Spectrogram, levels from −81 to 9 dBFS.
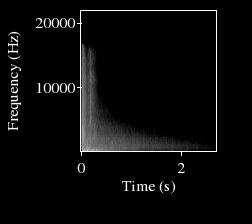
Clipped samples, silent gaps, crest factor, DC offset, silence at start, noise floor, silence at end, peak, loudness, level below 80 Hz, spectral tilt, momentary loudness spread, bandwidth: under 0.1%; none; 26 dB; under 0.1%; 0 s; -73 dBFS; 1.8 s; -6 dBFS; -30 LUFS; -38 dBFS; -4 dB/octave; 25 LU; 16.5 kHz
